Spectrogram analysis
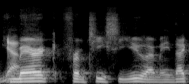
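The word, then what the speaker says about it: Moehrig: You mentioned Morik. Is that how you say it? Merrick, is how you say his name? Yeah. Merrick from TCU.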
